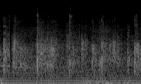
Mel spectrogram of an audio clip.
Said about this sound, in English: How many people want to see him? Clap your hands, please.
